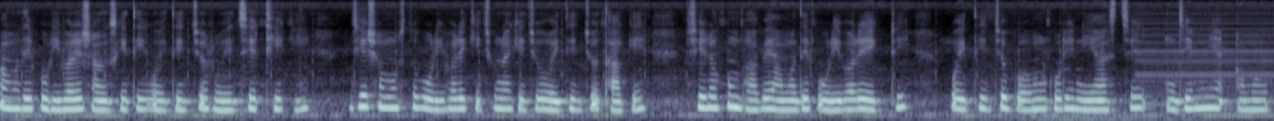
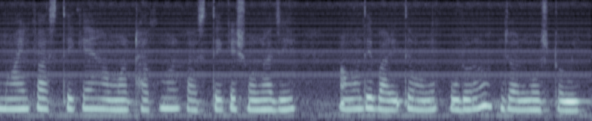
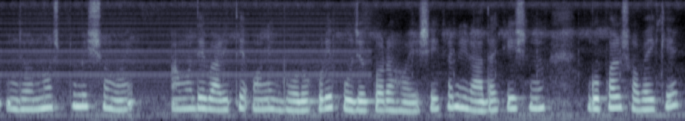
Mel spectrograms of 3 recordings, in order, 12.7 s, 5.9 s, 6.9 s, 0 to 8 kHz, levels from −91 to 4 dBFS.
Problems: constant background noise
